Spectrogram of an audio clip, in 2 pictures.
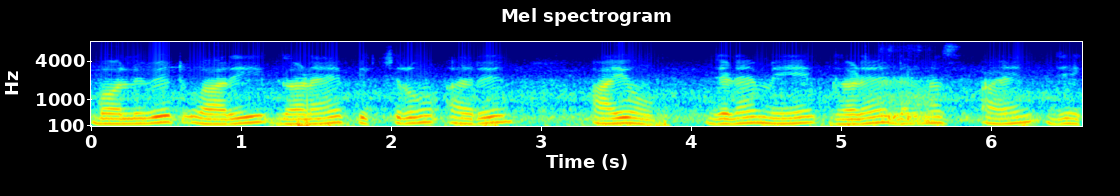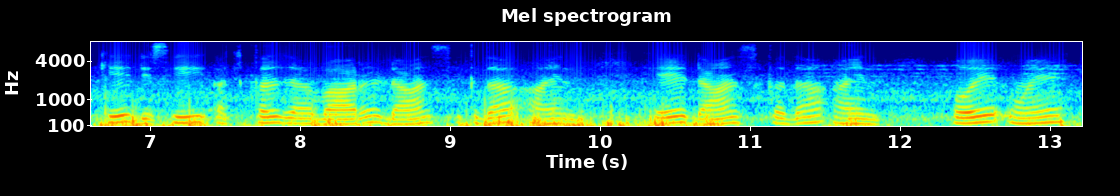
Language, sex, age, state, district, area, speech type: Sindhi, female, 30-45, Uttar Pradesh, Lucknow, urban, spontaneous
